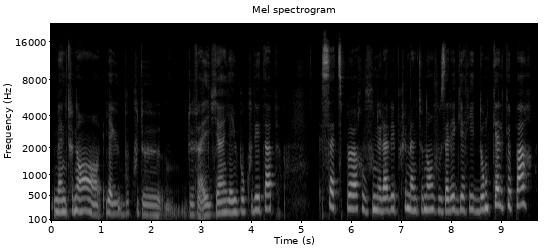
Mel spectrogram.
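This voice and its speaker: A woman's voice: fairly high pitch, measured pace, a little mellow. A woman giving a tarot reading straight to the listener, conversational and emphatic, repeating words for stress. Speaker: tarot reader, channel host.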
